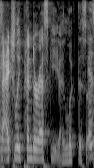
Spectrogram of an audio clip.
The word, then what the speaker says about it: Penderecki: noseness of using and ILX expects me to pronounce this correctly, the Krzysztof Penderecki. I'm sure I did that right. No, it's actually Penderecki.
